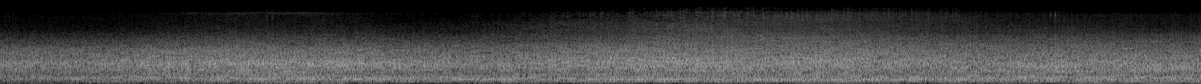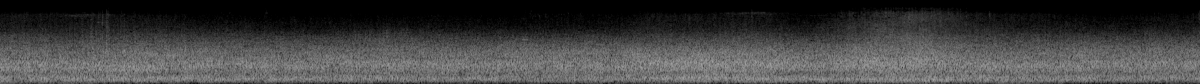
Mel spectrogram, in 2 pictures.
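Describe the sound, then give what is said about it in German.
Car traffic on the A2 motorway in western Germany forms a continuous, dense roar of passing vehicles, gently swelling and easing without any single car standing out. “Wenn wir heute von Gelsenkirchen, Bochum, Hannover oder einer anderen westdeutschen Stadt nach Polen fahren wollen, nutzen wir diese Autobahn.”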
